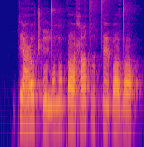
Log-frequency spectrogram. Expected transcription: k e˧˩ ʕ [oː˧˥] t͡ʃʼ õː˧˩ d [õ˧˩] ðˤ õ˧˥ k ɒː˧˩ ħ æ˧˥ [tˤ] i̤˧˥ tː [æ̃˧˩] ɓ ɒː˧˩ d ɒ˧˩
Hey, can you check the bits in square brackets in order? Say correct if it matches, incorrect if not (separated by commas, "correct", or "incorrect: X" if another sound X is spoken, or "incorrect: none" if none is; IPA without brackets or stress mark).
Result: incorrect: o˧˥, correct, correct, correct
